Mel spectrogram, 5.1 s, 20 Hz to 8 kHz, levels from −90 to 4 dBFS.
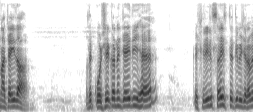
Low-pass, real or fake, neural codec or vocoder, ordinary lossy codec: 7.2 kHz; real; none; none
